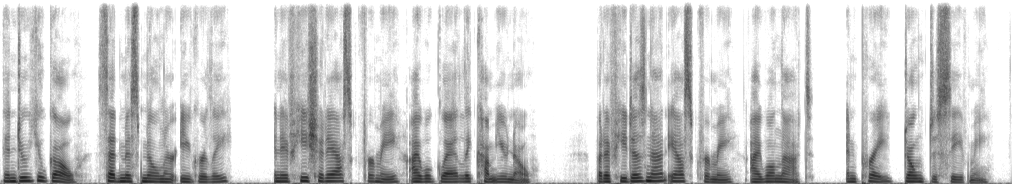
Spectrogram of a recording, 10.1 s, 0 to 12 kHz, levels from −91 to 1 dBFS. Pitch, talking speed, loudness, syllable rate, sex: 190 Hz, 215 wpm, -21 LUFS, 5.4 syllables/s, female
